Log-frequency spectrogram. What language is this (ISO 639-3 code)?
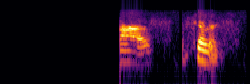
doi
